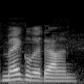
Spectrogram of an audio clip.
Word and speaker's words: Megalodon: oh yes please according to google the correct pronunciation is Megalodon so you see discovery channel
